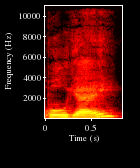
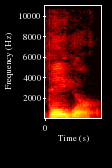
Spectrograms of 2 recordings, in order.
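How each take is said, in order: First: It is said with a fancy, French-style ending. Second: It is said plainly, without the fancy ending. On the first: The speaker calls it wrong. "I pronounce it bullier because I try to get fancy" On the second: The speaker calls it right. "Actually, it's bulwark"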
